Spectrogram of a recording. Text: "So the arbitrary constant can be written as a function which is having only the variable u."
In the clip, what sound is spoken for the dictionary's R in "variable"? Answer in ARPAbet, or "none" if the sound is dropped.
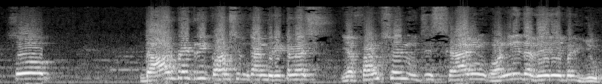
R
